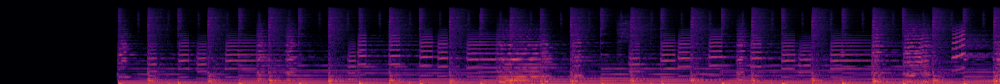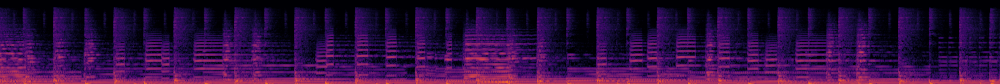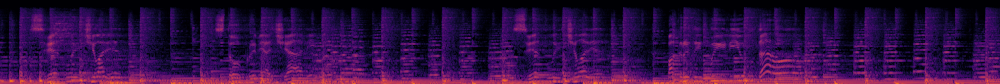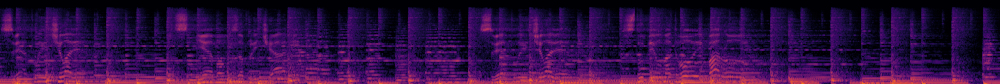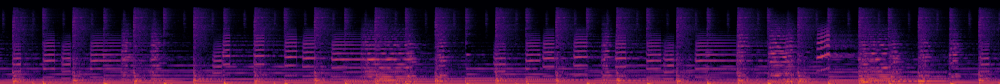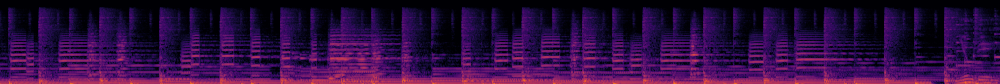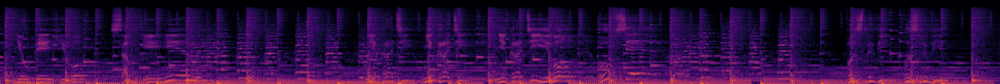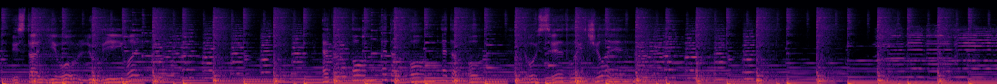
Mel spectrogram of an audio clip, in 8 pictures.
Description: Made in Monday-City (Dushanbe).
